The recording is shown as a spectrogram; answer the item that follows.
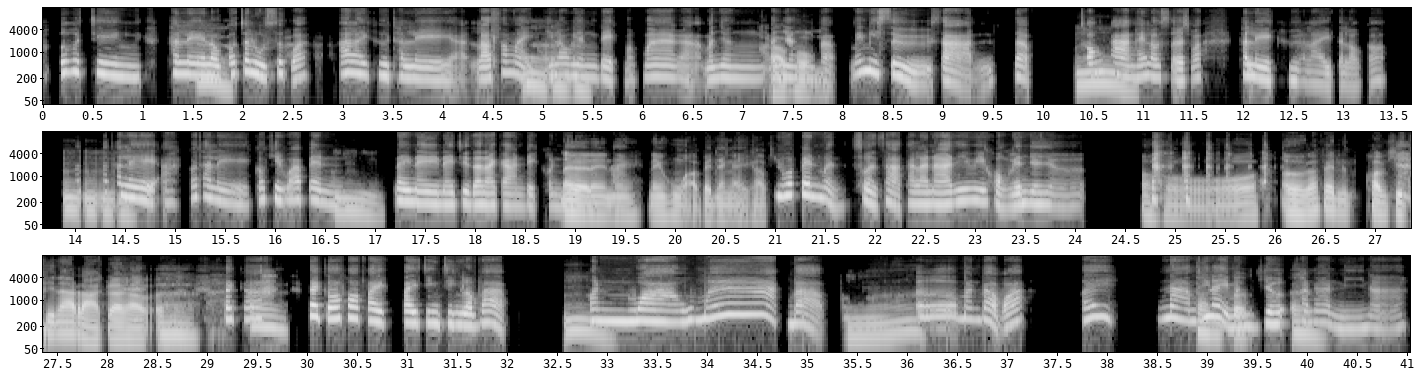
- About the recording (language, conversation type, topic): Thai, podcast, ท้องทะเลที่เห็นครั้งแรกส่งผลต่อคุณอย่างไร?
- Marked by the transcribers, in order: laugh; chuckle; stressed: "มัน ว้าว ! มาก"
